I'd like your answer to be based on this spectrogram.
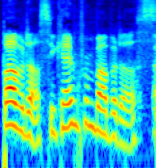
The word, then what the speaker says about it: Barbados: Nah, I thought that as well, but now I'm looking and I'm thinking, maybe is it Barbados? Is that right? Am I saying that right? – Barbados. – Oh, thank you.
